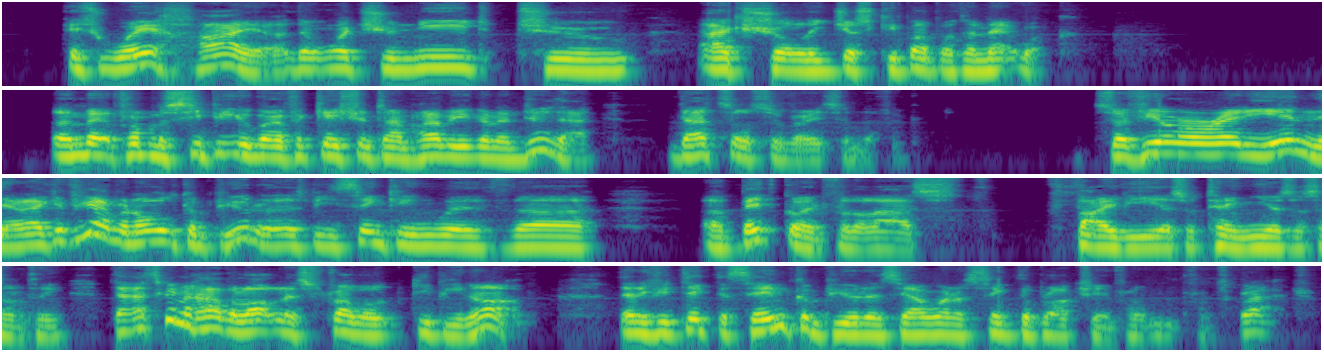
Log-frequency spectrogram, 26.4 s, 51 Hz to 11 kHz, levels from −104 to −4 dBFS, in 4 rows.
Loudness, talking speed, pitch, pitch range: -18 LUFS, 200 wpm, 145 Hz, 130-160 Hz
